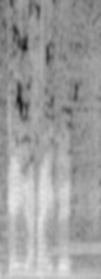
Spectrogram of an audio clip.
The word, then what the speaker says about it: Keira Knightley: Bueno, vamos a decirlo así, Keira Knightley, que cumple hoy 39 añitos.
